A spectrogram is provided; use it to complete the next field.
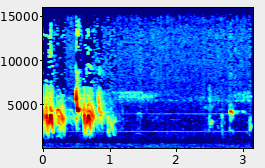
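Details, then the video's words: Bar-winged prinia song: two quick bursts of high, sharp chirped notes in the first second, then fading faint chirps over a low background hum. "kicauan alam burung ciblek"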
